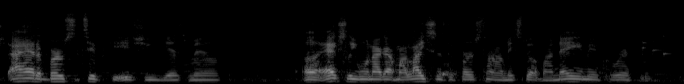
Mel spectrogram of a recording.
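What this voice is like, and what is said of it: Slow, careful drunken speech. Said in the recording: “why are you talking like a motherfucking... You better talk like a normal human... That's why he talking slow like that... I'm drunk”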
